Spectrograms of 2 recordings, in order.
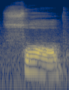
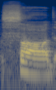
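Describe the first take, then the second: First: The s sound is deepened and lower. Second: The s sound is plain and light. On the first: The speaker calls it right. "you deepen the sounds, you pronounce it a little bit lower" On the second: The speaker calls it wrong. "This isn't sad"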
